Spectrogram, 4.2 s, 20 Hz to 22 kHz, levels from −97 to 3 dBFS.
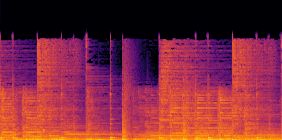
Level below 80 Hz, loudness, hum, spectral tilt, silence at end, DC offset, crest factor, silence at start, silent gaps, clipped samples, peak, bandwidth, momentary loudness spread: -18 dBFS; -15 LUFS; none; -5 dB/octave; 0 s; under 0.1%; 14 dB; 0 s; none; under 0.1%; 0 dBFS; 17 kHz; 3 LU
